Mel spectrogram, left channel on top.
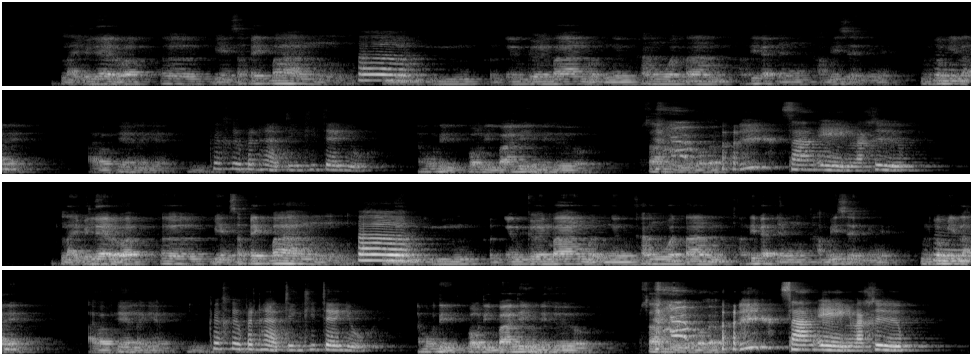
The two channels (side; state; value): left; quieter; 7.6 dB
